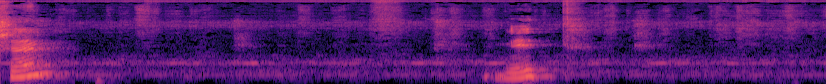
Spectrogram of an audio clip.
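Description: Pen writing on paper: faint, short strokes as a line of words is written out by hand.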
